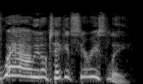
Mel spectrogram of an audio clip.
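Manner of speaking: hammed-up dismissive reply; mock congressman. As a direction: play him as an unbothered colleague. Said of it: "And he goes".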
